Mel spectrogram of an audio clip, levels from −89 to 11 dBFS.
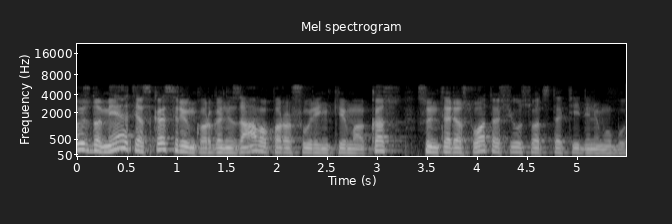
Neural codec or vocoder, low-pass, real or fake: none; 5.4 kHz; real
